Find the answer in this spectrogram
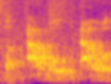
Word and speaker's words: animal: Here's animal A stretch, and I is reduced down here. It's an animal. O is at the end. It is the dark S sound, so it sounds like an animal. Imagine there's no I sound here in this. It's really reduced, very short sound.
